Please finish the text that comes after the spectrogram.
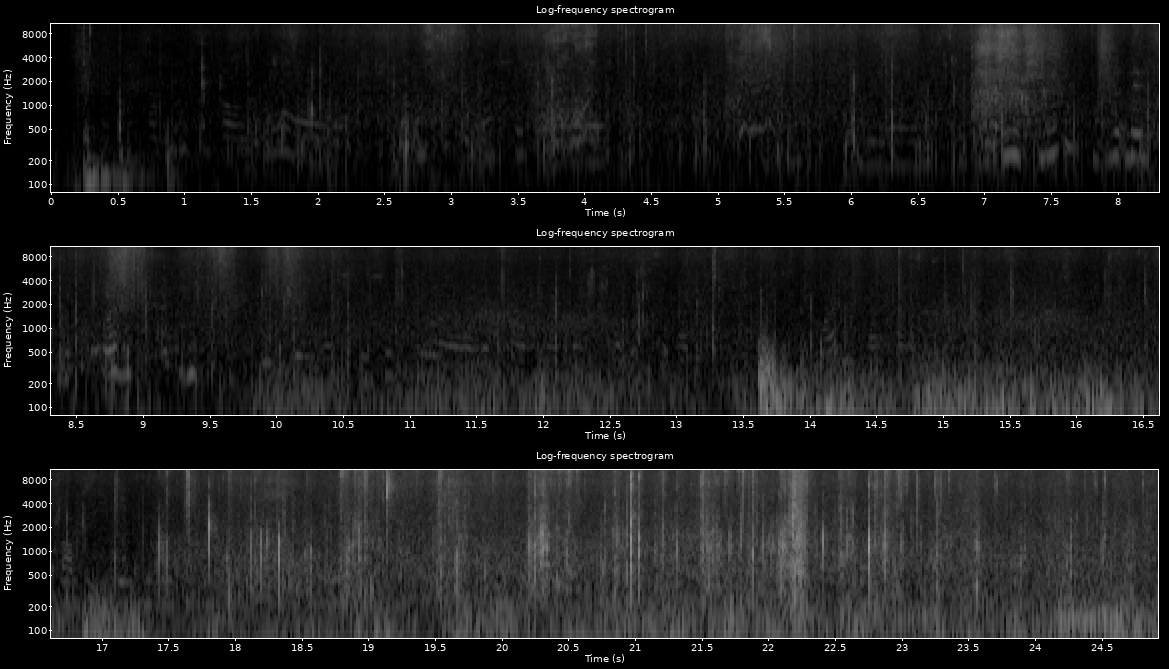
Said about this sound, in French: On reprend tout de suite euh, sur la route avec euh, des petits bruits de gravier.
